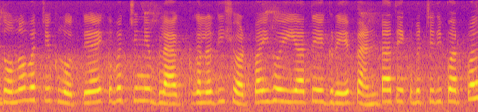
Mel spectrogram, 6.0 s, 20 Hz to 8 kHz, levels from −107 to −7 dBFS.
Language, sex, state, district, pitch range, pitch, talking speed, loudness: Punjabi, female, Punjab, Kapurthala, 280-315 Hz, 300 Hz, 240 wpm, -17 LUFS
